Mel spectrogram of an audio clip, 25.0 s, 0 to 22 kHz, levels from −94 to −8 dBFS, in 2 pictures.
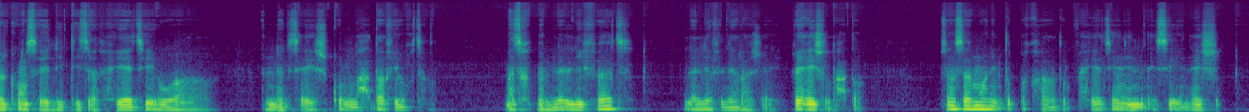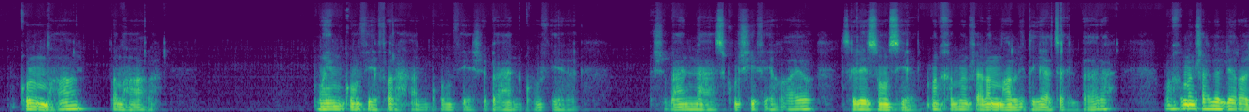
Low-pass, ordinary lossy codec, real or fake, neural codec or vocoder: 19.8 kHz; Opus, 32 kbps; fake; vocoder, 44.1 kHz, 128 mel bands every 256 samples, BigVGAN v2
